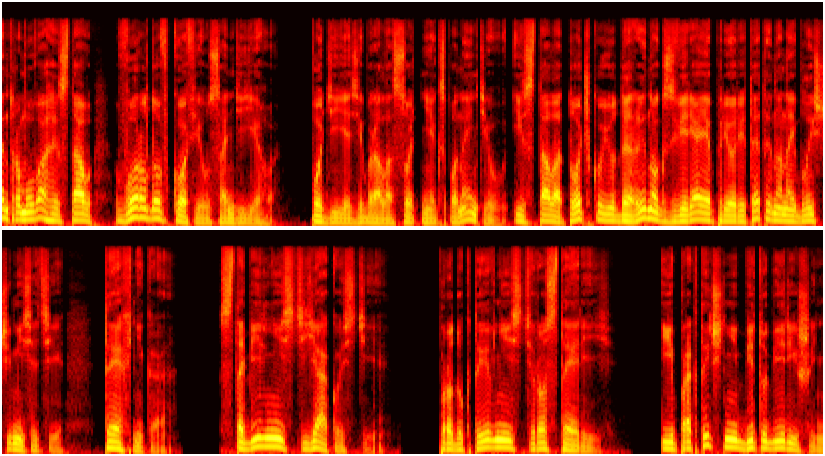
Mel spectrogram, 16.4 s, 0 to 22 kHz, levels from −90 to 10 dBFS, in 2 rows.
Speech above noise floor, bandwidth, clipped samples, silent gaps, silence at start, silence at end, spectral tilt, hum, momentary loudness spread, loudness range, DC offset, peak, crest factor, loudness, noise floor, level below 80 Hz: 46 dB; 16.5 kHz; under 0.1%; none; 0 s; 0 s; -5.5 dB/octave; none; 11 LU; 4 LU; under 0.1%; -2 dBFS; 16 dB; -19 LUFS; -64 dBFS; -36 dBFS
